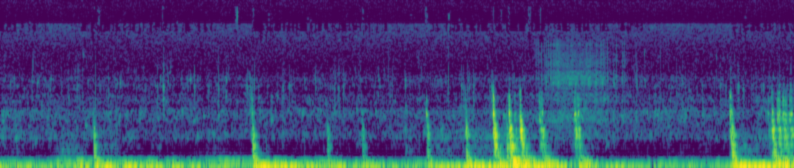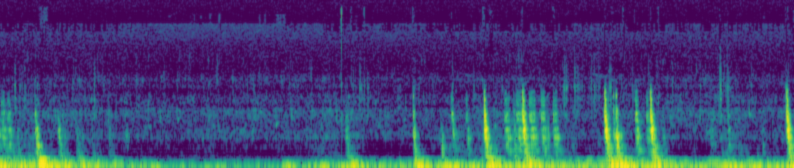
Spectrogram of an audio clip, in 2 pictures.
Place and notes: Lithuania, rubbing pine trees
sounding trees at river Savasa. recorded with contact microphone
Utenos apskritis, Lietuva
